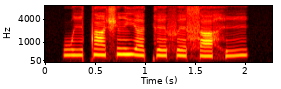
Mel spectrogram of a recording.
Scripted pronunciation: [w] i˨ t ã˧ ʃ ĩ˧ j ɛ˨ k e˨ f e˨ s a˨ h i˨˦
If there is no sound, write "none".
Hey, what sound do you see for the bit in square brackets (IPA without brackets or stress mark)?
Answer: w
